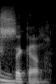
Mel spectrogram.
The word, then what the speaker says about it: Siccar: S-I-C-C-A-R. Oh. Mark Sicker.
